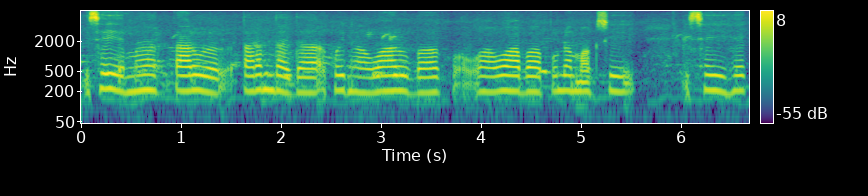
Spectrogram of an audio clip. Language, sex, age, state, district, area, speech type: Manipuri, female, 45-60, Manipur, Imphal East, rural, spontaneous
